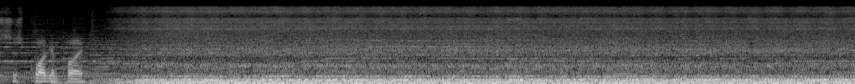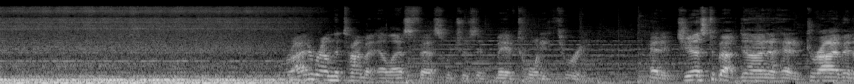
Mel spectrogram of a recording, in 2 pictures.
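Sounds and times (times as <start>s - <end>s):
car engine idling: 1.0s - 11.8s.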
